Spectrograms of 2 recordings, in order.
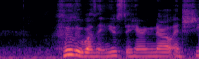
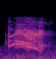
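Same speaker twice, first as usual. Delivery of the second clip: high screeching cry. Acted. Lulu screeching at her parents, high piercing wail. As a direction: shriek like a spoiled child. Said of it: "Lulu would screech".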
